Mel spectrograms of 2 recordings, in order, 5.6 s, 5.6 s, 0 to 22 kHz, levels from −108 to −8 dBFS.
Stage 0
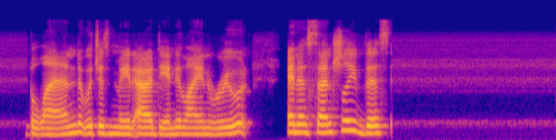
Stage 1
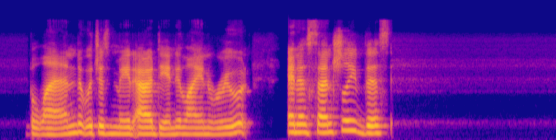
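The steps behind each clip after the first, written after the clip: peaking EQ 1.5 kHz +6 dB 0.33 oct; three bands expanded up and down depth 40%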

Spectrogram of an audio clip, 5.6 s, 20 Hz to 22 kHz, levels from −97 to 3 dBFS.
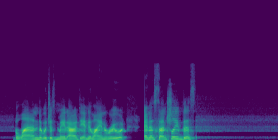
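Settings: three-band isolator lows -16 dB, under 150 Hz, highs -19 dB, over 3 kHz; compression 4:1, threshold -28 dBFS, peak gain reduction 11.5 dB; peaking EQ 1.6 kHz +13 dB 0.24 oct; trim +3.5 dB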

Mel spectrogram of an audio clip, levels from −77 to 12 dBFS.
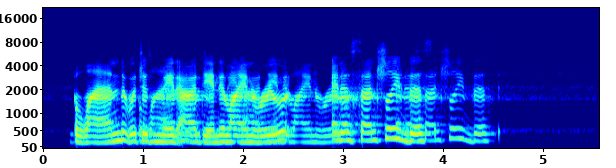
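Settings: peak limiter -17 dBFS, peak gain reduction 8.5 dB; delay 638 ms -10 dB; trim +4 dB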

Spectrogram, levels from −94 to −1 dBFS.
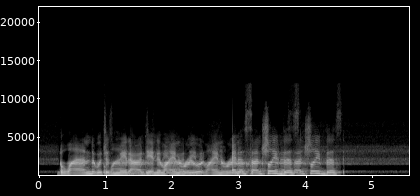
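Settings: compression 10:1, threshold -30 dBFS, peak gain reduction 13 dB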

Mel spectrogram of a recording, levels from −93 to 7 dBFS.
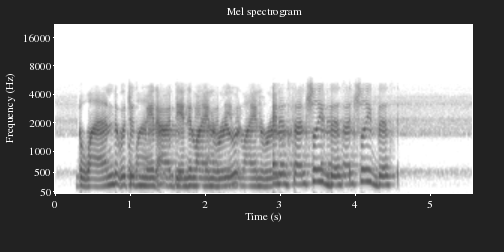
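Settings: resampled via 11.025 kHz; trim +4.5 dB

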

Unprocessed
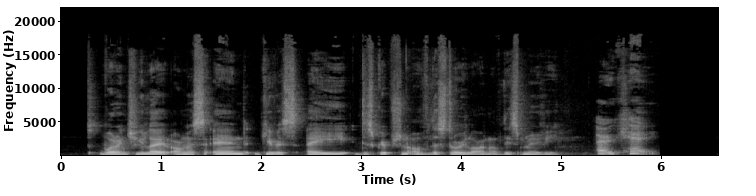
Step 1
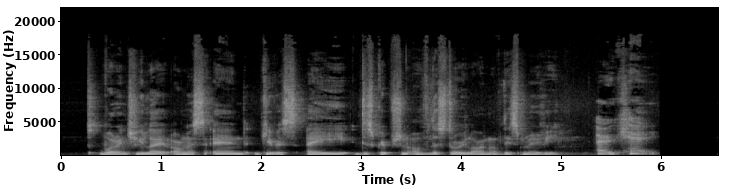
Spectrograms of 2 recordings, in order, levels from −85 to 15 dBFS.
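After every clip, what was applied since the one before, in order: graphic EQ 250/1000/2000/4000/8000 Hz +4/-8/+6/+4/+12 dB; compression 4:1, threshold -18 dBFS, peak gain reduction 9.5 dB; peaking EQ 520 Hz -4 dB 0.28 oct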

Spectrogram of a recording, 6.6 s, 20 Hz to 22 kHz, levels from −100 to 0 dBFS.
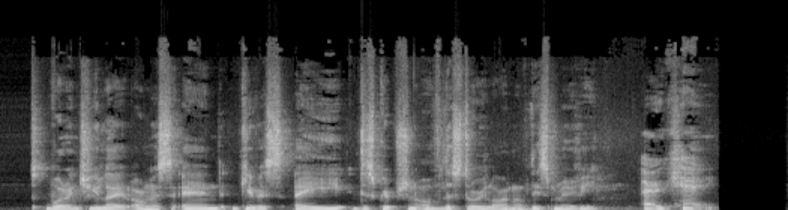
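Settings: no audible change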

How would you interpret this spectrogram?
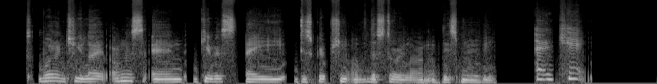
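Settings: hysteresis with a dead band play -21.5 dBFS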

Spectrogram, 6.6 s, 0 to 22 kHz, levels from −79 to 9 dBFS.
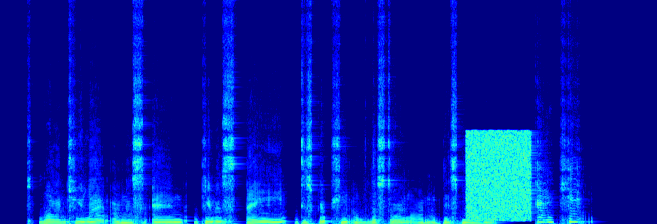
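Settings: comb filter that takes the minimum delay 0.5 ms; painted sound noise, 4.65–5.31 s, 370–9200 Hz -16 dBFS; feedback comb 90 Hz, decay 0.5 s, harmonics all, mix 50%; trim -8 dB

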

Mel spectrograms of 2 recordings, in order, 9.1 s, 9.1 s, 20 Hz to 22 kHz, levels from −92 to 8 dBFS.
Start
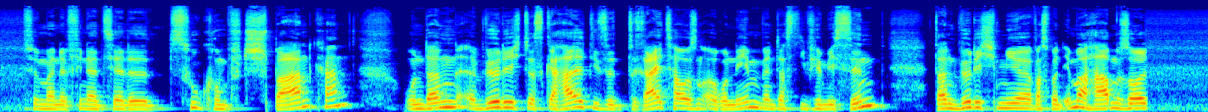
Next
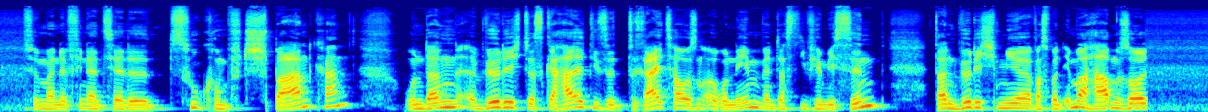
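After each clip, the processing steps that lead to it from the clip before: no audible change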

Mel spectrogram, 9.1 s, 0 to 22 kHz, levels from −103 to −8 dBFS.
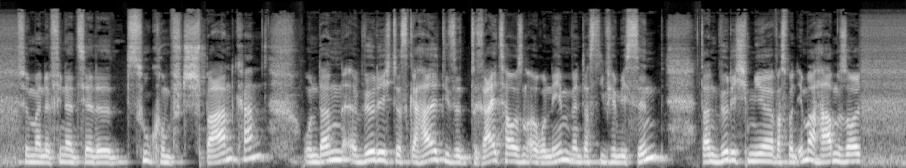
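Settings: level flattener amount 50%; trim -1.5 dB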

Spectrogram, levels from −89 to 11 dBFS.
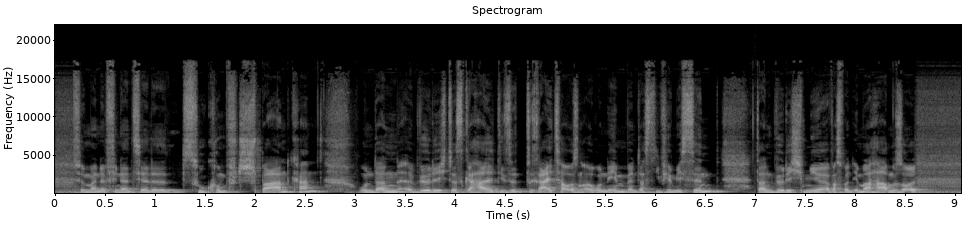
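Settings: de-hum 84.51 Hz, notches 11; trim -7 dB

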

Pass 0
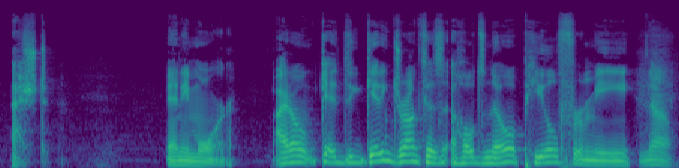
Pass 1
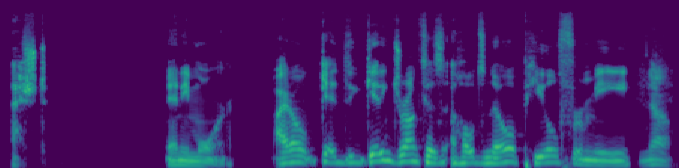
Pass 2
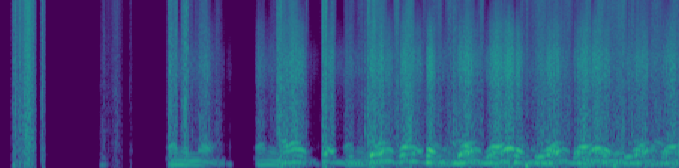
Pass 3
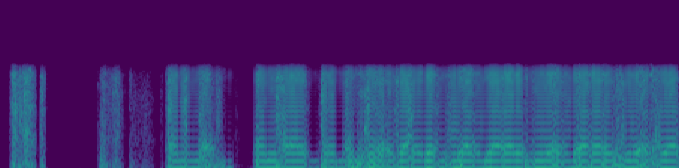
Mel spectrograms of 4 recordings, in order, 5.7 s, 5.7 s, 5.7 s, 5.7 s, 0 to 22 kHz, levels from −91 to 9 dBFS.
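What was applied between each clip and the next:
expander on every frequency bin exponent 2; high-order bell 4.2 kHz +9 dB; trim +1.5 dB
static phaser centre 1.1 kHz, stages 8; on a send: delay with an opening low-pass 733 ms, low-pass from 750 Hz, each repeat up 1 oct, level -3 dB; on the sum: delay time shaken by noise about 4.5 kHz, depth 0.3 ms
compression 5:1, threshold -37 dBFS, peak gain reduction 15.5 dB; echo from a far wall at 170 m, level -23 dB; monotone LPC vocoder at 8 kHz 180 Hz; trim +8.5 dB

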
